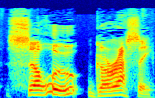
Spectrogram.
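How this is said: The first name has a French accent. "I said the first bit with a French accent"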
